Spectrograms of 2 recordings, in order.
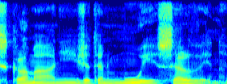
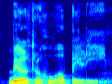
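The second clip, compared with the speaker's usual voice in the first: ordinary delivery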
